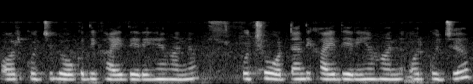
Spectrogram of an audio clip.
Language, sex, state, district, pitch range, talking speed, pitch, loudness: Punjabi, female, Punjab, Pathankot, 235-255 Hz, 190 wpm, 245 Hz, -14 LUFS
